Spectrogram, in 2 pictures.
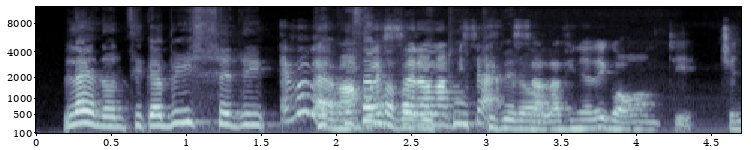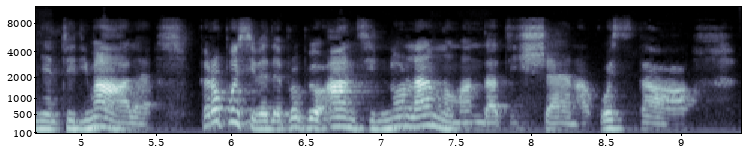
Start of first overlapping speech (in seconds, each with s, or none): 1.6 s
